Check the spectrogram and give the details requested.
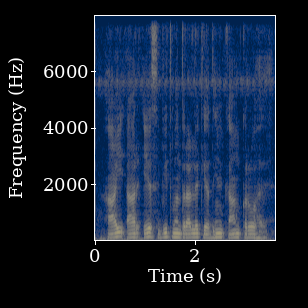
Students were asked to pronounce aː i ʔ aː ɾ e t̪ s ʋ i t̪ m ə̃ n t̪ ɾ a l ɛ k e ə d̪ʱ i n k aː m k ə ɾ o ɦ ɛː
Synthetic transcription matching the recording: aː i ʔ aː ɾ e s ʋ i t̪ m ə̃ n t̪ ɾ a l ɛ k e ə d̪ʱ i n k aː m k ə ɾ o ɦ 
